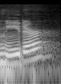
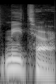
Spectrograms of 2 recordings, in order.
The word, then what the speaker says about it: METAR: you pronouncing that rock is it not meter no it's metar it's called it's an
